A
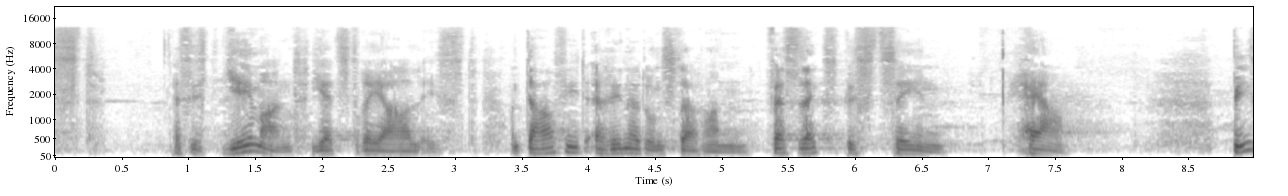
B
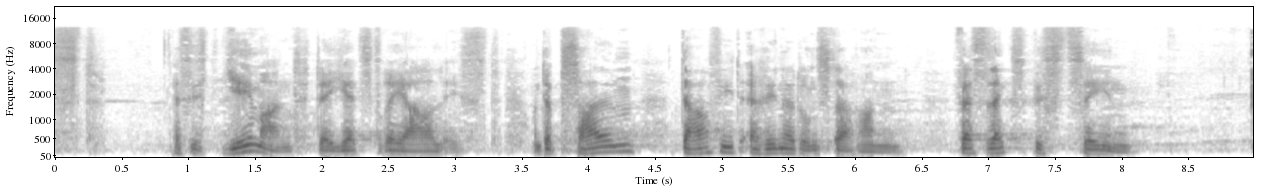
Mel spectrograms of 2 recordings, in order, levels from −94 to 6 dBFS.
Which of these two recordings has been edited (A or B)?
A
